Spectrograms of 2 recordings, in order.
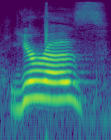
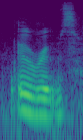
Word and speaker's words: Uruz: stone this rune um a lot of people say euros uh apparently it's actually supposed to be pronounced uruz okay say it however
